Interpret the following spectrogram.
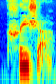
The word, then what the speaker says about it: Krisha: be kind of uh i think they they mostly pronounce it cretia which is a little i'm used to saying krisha i you know i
